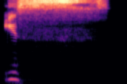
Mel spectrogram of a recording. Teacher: hamza is a very sharp sound. It should be this pinchy, pointy sound.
